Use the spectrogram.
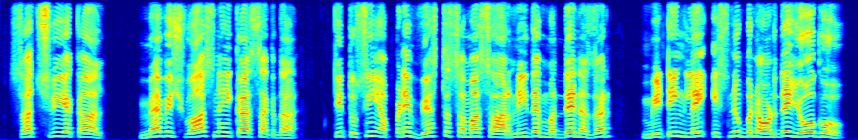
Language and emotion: Punjabi, surprised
